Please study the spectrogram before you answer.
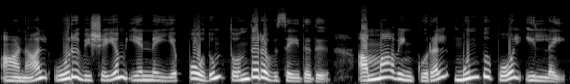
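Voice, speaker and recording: A woman tells an emotional first-person family story in a steady, scripted narration. Her voice is warm and dark in tone, and her pitch moves widely through each sentence. The recording is close and dry, with no room sound. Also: measured pace, no echo.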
